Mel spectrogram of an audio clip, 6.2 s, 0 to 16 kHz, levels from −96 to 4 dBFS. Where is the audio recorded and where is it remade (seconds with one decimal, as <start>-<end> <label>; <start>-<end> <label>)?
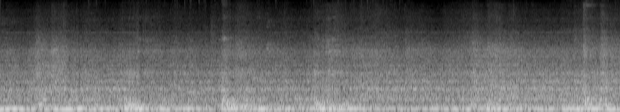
0.0-3.9 recorded; 3.9-5.7 remade; 5.7-6.2 recorded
